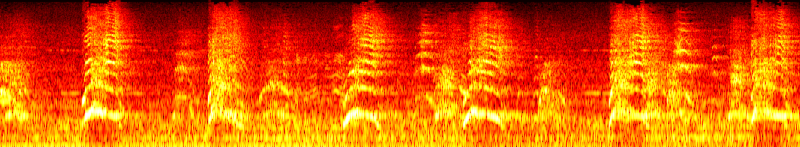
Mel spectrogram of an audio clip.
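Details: Chimpanzees meeting road construction, a run of repeated harsh screams with arched harmonic shapes about every two seconds, overlapping callers, over a steady background rumble and a faint human voice.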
